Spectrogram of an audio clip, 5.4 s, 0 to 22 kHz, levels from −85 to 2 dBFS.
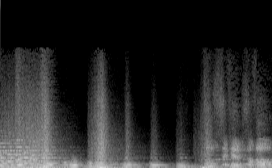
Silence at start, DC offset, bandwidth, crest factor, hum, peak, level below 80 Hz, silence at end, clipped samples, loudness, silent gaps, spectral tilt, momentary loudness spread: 0 s; under 0.1%; 16 kHz; 18 dB; none; -4 dBFS; -42 dBFS; 0 s; under 0.1%; -23 LUFS; none; -5.5 dB/octave; 12 LU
